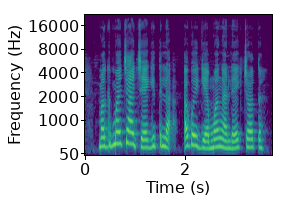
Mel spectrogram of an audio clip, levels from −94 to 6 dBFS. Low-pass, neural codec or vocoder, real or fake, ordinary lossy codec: 19.8 kHz; none; real; none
